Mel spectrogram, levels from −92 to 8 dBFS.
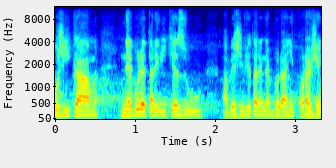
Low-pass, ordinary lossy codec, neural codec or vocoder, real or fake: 10.8 kHz; AAC, 32 kbps; none; real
